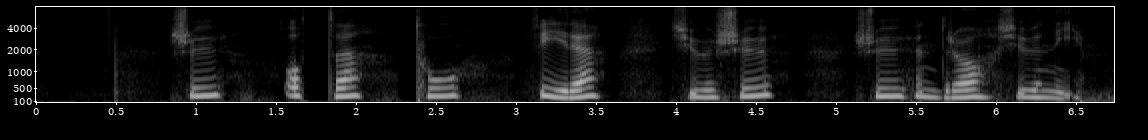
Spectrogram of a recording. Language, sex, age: Norwegian, female, 28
